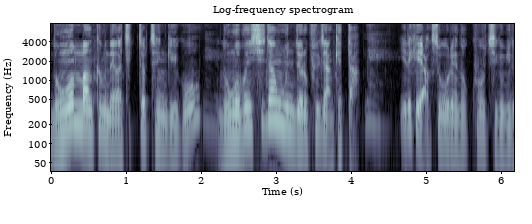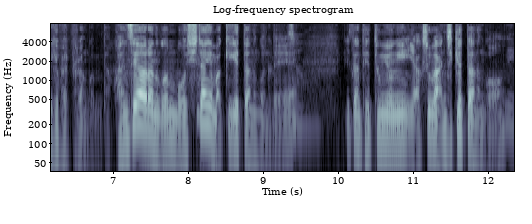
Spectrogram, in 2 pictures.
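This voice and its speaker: With a dark, mellow tone and medium pitch, a man talks at a fairly quick pace with very wide pitch swings in a dry, close sound with no echo. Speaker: podcast host. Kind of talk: casual chat. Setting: studio.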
